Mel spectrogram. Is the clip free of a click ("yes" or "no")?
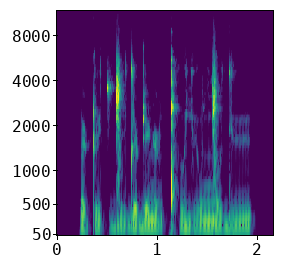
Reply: no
